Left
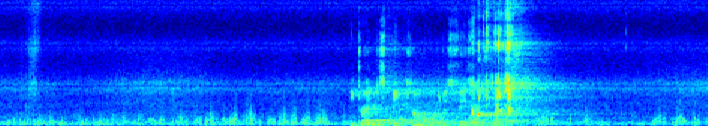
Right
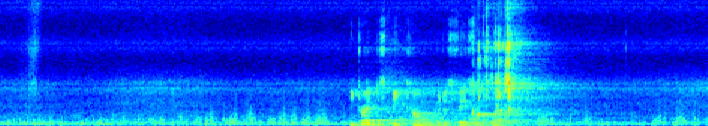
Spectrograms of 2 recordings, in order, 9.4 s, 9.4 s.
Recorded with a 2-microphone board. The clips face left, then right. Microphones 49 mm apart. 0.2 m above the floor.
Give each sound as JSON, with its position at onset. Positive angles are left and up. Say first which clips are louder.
{"t": 4.7, "sound": "a man speaking", "louder": "right 4 dB", "side_deg": -20, "distance_m": 2.5}
{"t": 6.3, "sound": "a splash", "louder": "left 4 dB", "side_deg": 20, "distance_m": 1.0}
